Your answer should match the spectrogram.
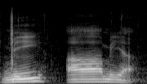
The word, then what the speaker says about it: Myaamia: Mia, their traditional name for themselves, Mamia.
